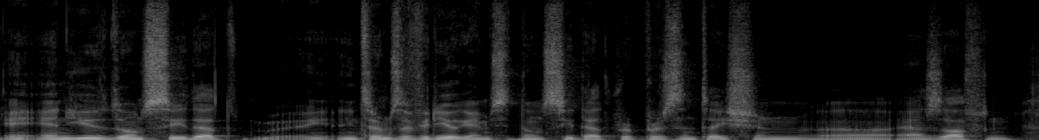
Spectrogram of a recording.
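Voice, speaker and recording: A man with a Portuguese accent, fairly low in pitch, with ordinary pitch variation and a fairly quick pace. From Portugal. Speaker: gaming journalist interviewer. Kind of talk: interview. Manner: halting.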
